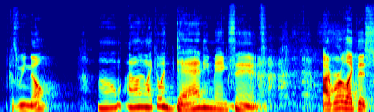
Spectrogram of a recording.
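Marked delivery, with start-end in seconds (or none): 1.4-3.8 put-on fussy, picky little child voice, complaining. Preaching about spiritual immaturity, imitating a picky baby. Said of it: "in the same way that babies go".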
